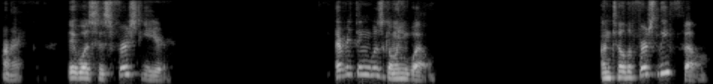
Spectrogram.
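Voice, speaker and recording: Guy teacher reading picture books to little kids, really animated up and down voice, chatty little asides. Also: on the high side, slow, long pauses. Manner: expressive, with brief casual asides. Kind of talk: animated children's story reading. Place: remote video story time.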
